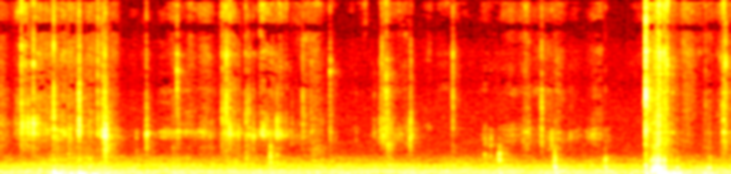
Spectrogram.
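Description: Small plastic transforming Optimus Prime toy being twisted and folded by hand: faint, scattered clicks and ticks of its parts moving, with a sharper click about four and a half seconds in.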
